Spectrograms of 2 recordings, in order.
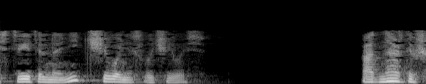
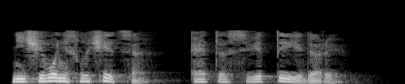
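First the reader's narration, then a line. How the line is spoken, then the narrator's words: Calm lordly reply. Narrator (Russian): владыка спокойно ответил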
